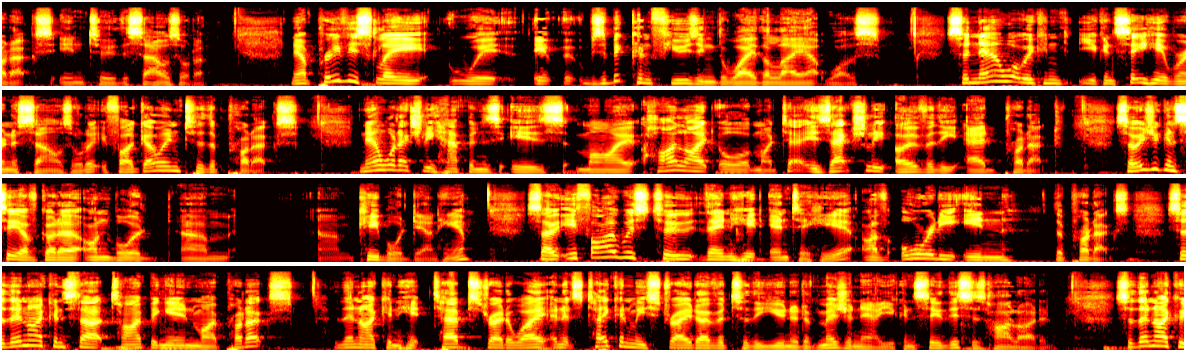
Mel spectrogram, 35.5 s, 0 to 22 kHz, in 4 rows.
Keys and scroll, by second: 23.0 Return, 26.8-28.0 typing, 29.3 Tab.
